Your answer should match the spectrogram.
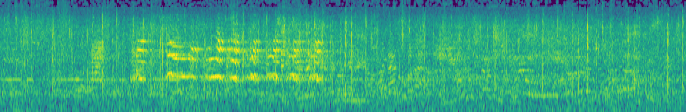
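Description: Busy pedestrian street ambience in the rain: passers-by talking over a steady hiss of wet-street noise. A higher-pitched voice stands out for a few seconds about two seconds in.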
